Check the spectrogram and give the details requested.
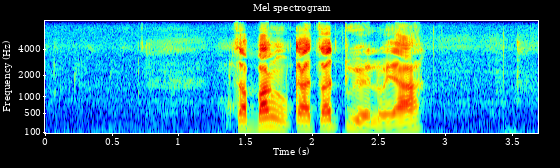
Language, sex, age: Tswana, male, 22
